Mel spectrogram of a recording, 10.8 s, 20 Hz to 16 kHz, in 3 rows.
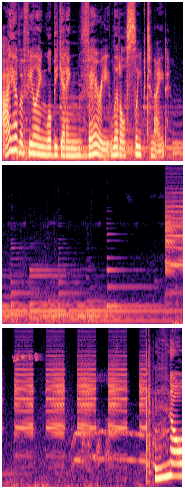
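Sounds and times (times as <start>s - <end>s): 
speech: 0.1s - 3.5s, 10.6s - 10.8s
alarm clock blaring in harsh electronic bursts: 6.9s - 10.2s.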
